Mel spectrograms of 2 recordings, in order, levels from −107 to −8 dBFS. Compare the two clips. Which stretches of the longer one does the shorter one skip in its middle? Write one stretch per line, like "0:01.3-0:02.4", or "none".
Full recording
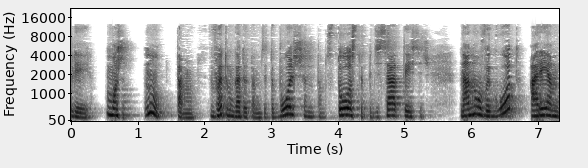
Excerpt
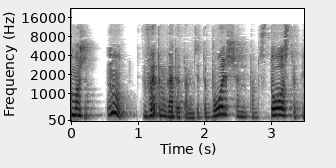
0:01.5-0:02.0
